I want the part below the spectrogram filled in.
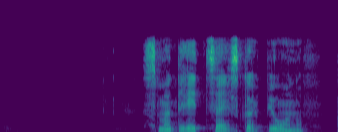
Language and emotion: Russian, neutral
